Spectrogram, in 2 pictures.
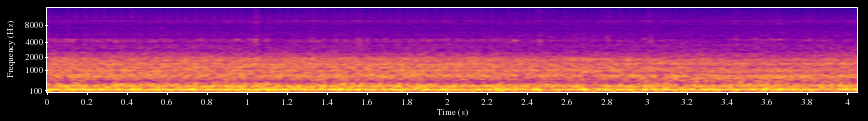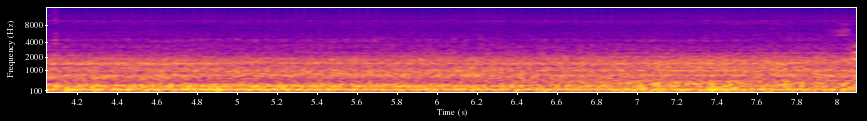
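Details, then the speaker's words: R31 Nissan Skyline turbo conversion, first start after the exhaust was tacked up: a steady idle with sharp, raspy puffing from a bad exhaust leak low near the turbo. Later sealed. "Well, that's kind of a good sign. Sounds like it's got a mean exhaust leak."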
